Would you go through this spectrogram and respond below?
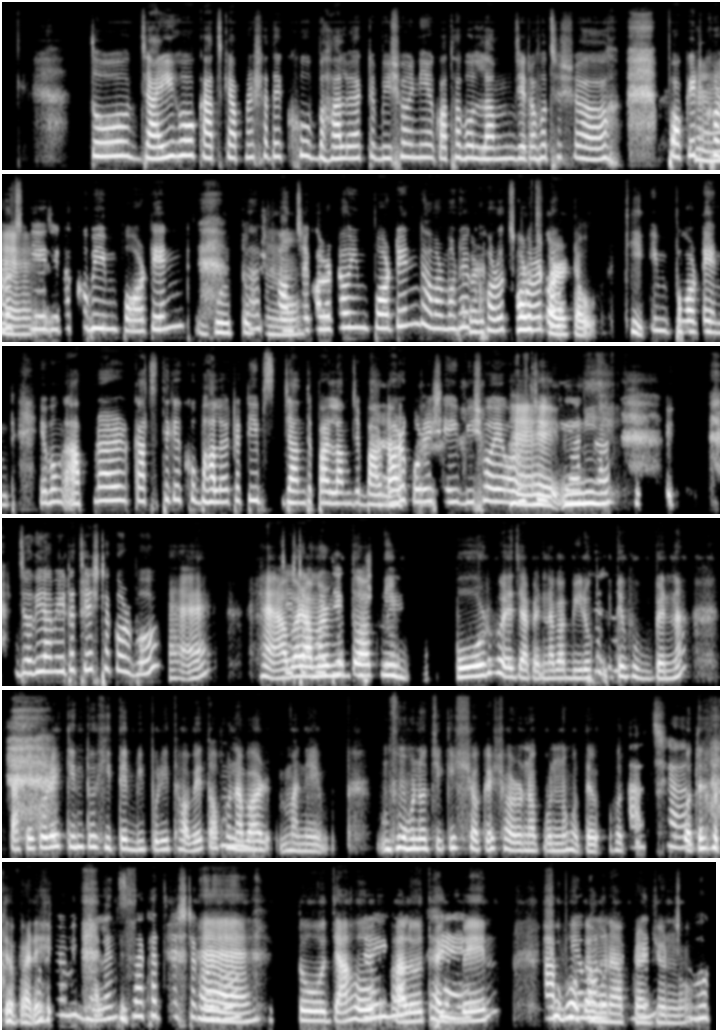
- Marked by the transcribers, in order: scoff; "গুরুত্বপূর্ণ" said as "গুরুত্বপূন্ন"; unintelligible speech; chuckle; laughing while speaking: "হ্যাঁ, হ্যাঁ নিজে"; in English: "বোর"; chuckle; scoff; tapping; laughing while speaking: "হতে হতে পারে"; chuckle
- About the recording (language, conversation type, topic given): Bengali, unstructured, আপনি আপনার পকেট খরচ কীভাবে সামলান?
